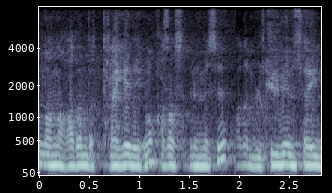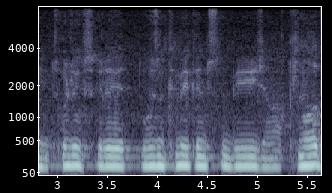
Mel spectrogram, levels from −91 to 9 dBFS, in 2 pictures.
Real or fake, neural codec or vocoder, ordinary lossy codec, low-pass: real; none; none; none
